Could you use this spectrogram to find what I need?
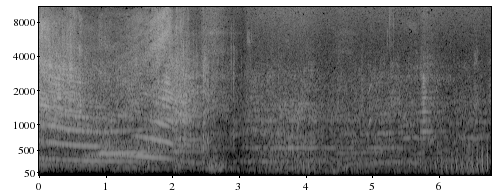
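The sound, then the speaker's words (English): A loud Audi R8 race car engine howls past at high revs at Mount Panorama, its pitch sweeping downward as it passes, then settles into a rougher, pulsing drone as it drives on, braking for Murray's corner. “Audi's at speed at Mount Panorama.”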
